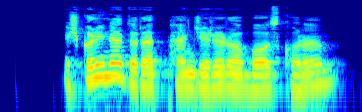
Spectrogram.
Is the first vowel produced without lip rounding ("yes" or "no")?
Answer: yes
